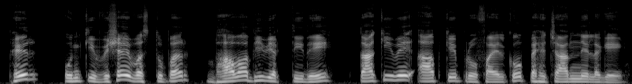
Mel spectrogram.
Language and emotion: Hindi, neutral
